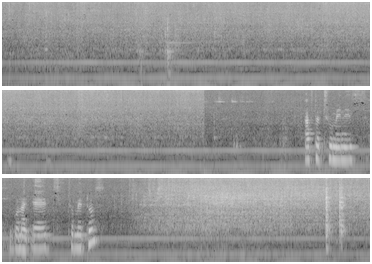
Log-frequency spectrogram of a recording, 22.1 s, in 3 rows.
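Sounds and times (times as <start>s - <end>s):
onion sizzling in hot oil: 0.0s - 15.2s, 16.8s - 22.0s
spatula stirring in a pot: 0.8s - 10.2s.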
